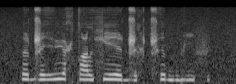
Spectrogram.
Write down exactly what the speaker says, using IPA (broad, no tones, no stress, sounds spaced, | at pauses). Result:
ə ɖ͡ʐ e ɦ yː x tˤ iː l xʲ eː ɖ͡ʐ ɘ x ʈ͡ʂʰ ɘ b m b iː f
